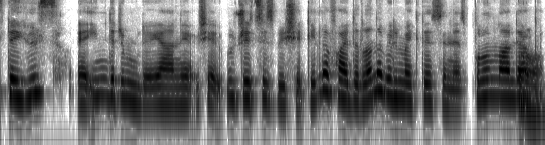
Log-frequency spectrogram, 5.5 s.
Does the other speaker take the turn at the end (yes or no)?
yes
